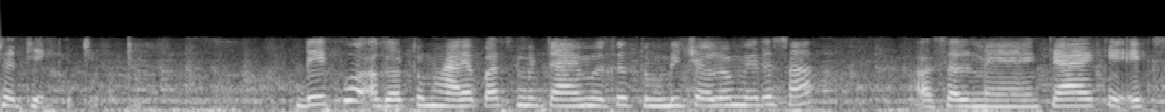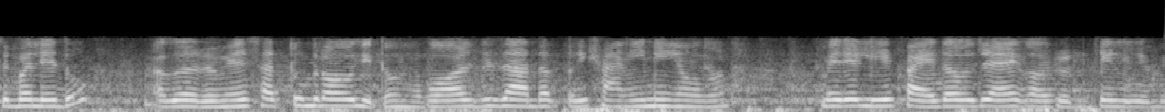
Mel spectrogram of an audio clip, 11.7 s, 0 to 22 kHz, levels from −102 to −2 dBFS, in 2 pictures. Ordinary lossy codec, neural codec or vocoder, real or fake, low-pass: AAC, 48 kbps; codec, 16 kHz, 4 kbps, X-Codec, HuBERT features, trained on general audio; fake; 5.4 kHz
